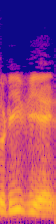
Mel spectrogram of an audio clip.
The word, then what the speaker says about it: Olivier: It's not like Toussaint, but it's Olivier.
